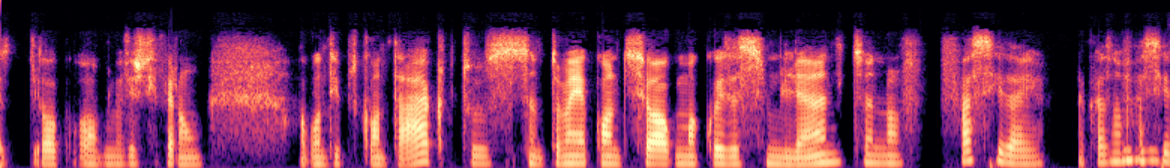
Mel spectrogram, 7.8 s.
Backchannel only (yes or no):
no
